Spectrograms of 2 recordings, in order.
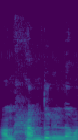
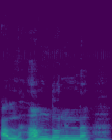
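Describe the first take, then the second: First: The h is a strong, throaty, breathy sound. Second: The h is a light, plain sound. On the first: All praise belongs to God. The speaker calls it right. "সেই হা যদি হয় আলহামদুলিল্লাহ মানে সকল প্রশংসা আল্লাহর জন্য" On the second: Torn old clothes belong to God. The speaker calls it wrong. "আমরা সেটা যদি না বলি"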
